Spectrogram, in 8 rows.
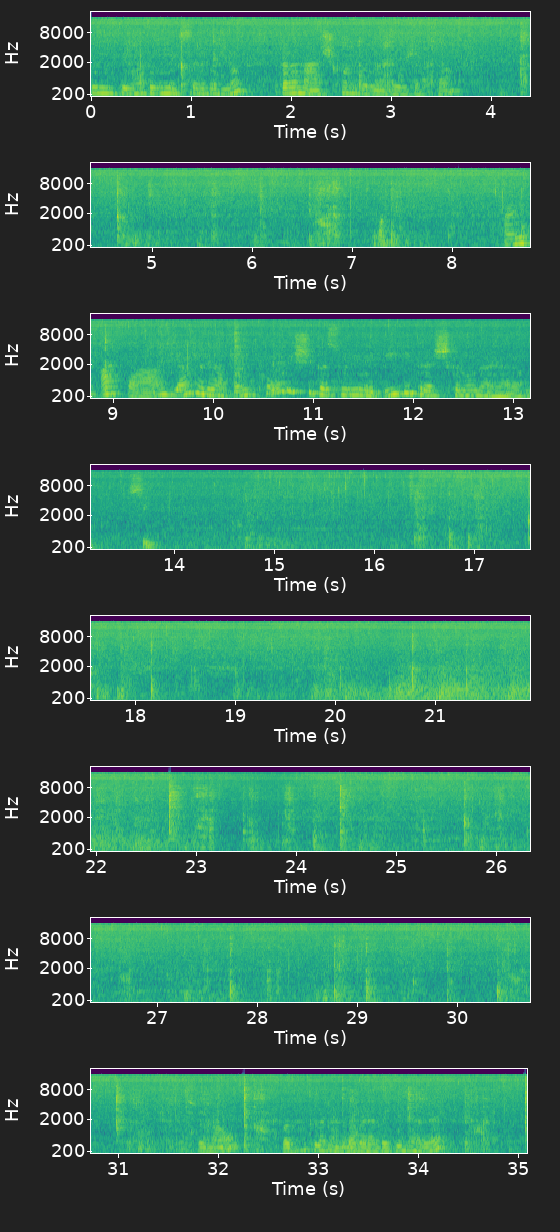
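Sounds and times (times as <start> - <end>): onions sizzling in a pan: 0.0 - 35.0
ladle scraping a metal pan: 19.7 - 24.6.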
